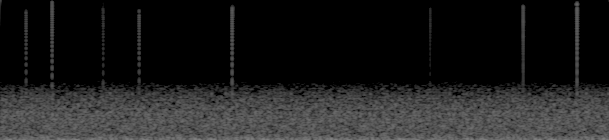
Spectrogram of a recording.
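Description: Short electronic blips tick now and then as text prints out.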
